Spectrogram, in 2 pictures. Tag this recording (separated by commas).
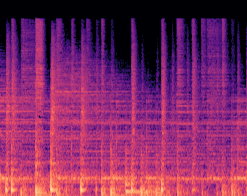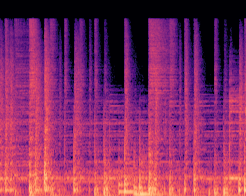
Music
